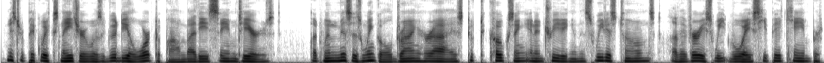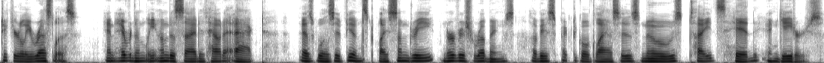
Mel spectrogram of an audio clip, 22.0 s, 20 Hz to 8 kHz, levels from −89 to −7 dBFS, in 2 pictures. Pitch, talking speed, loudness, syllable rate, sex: 120 Hz, 165 wpm, -17 LUFS, 4.9 syllables/s, male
